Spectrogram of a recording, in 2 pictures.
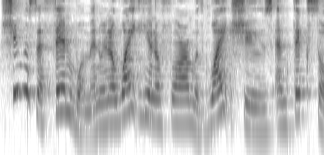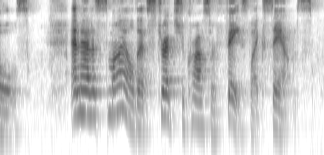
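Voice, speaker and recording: A woman teacher reading a children's novel aloud, expressive, sometimes speaking to her listeners. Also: medium pitch, normal speed.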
